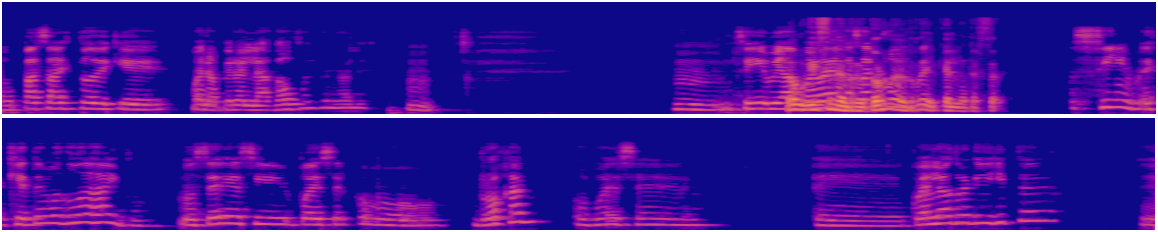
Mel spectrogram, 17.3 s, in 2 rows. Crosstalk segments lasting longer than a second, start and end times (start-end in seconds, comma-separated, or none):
5.8-7.0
